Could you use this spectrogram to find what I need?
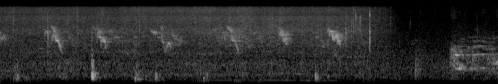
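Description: Chopped greens sizzle in a hot pan.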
